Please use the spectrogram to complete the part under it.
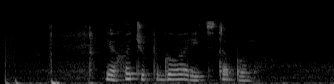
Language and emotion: Russian, neutral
